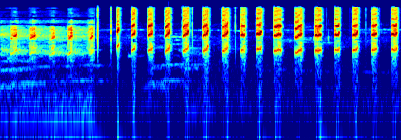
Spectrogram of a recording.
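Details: Swiftlet roosting lure, raja birahi version: after a blurred opening, crisp, separate high chirps repeat evenly, roughly five per second, clean against silence.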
